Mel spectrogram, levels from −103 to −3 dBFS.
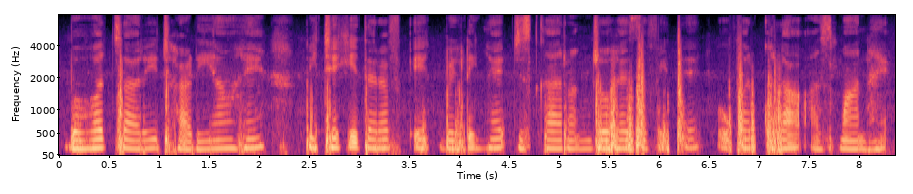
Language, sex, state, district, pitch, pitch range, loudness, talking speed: Bhojpuri, male, Uttar Pradesh, Gorakhpur, 180 Hz, 175-190 Hz, -19 LUFS, 145 wpm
